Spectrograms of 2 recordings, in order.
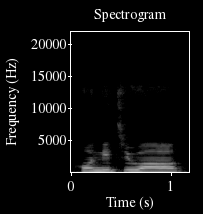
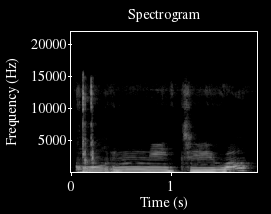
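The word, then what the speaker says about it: こんにちは: And if you read hiragana, konnichiwa, this wa is spelled with hiragana ha, right?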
